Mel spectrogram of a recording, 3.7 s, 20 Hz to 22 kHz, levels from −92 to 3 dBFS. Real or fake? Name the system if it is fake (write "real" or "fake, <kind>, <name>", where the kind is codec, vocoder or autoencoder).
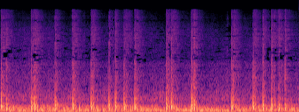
real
